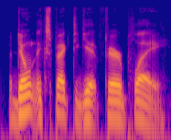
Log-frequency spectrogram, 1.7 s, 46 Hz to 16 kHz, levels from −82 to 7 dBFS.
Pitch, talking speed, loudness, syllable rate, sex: 115 Hz, 245 wpm, -18 LUFS, 5.4 syllables/s, male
